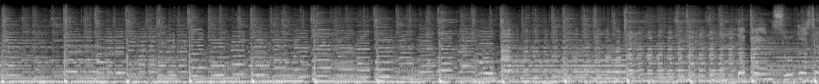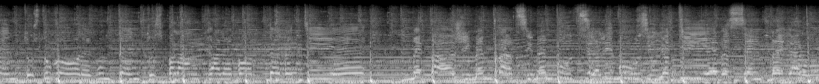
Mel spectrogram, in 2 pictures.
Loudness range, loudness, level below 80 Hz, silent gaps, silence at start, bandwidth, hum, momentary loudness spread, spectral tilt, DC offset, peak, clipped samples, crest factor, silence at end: 1 LU; -13 LUFS; -28 dBFS; none; 0 s; 17 kHz; none; 2 LU; -5.5 dB/octave; under 0.1%; 0 dBFS; under 0.1%; 10 dB; 0 s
